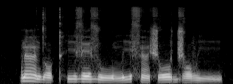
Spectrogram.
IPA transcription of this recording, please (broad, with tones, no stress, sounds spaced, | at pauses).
ɾ ã˦˨ d ɔ˨ kʰ i˦ z e˦ z uː˨ m i˦ s ã˨ ʃ oː˦ d͡ʒ ɔ˨˦ β iː˨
